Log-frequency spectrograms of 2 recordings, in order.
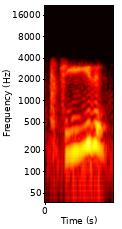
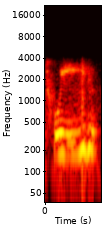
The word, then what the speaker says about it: Teed: of Christ Cyrus Reed teed or Tweed as it was originally pronounced 18 1839 to 1908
